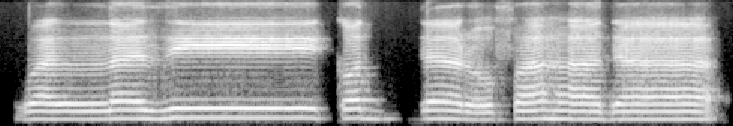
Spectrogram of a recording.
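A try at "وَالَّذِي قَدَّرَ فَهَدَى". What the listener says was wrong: Nah, gitu ya ketukannya ya.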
